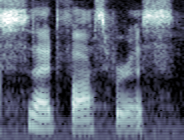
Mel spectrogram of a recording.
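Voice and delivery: ordinary delivery, nothing marked

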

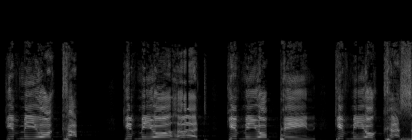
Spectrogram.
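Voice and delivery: loud, high preaching cry to the church; full-force preaching. Acted. Pastor to congregation, loud high preaching cry. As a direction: pour it out like a revival preacher.

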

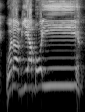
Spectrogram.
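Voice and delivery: loud, high hype greeting; hype shout. Real, not acted. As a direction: belt it out like a hype man. Greeting Timmy with a hype call.

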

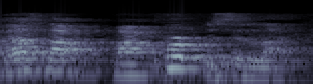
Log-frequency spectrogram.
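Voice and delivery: ordinary talk

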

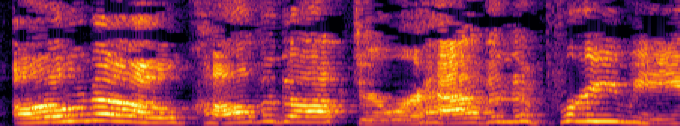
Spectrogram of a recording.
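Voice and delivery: high, loud mock alarm; teasing, hammed-up cry for a doctor; mocking husband's reaction. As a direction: overplay a husband's fake panic. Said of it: "this is Brock's reaction".

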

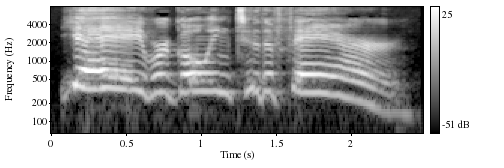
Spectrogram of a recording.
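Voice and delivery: loud, high-pitched cheer; excited exclamation. Shown as a demonstration. Teacher models strong emotion about going to the fair, excited. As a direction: whoop it out, thrilled, stretching the words. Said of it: "That would be an exclamation mark".

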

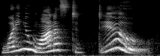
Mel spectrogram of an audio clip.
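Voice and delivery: put-on high, loud young cousin's question; piping up. A narrator's reading. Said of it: "Danny piped up first".

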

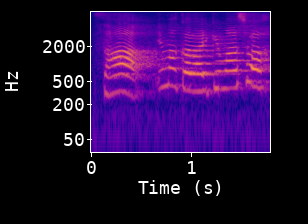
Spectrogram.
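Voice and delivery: rally everyone to go right now; strong invitation. Shown as a demonstration. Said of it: "Mời rủ mạnh mẽ nào".

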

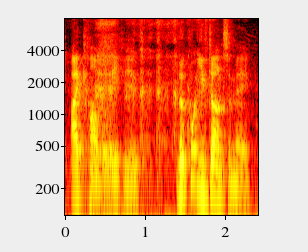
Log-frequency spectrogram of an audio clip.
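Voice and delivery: ordinary talk, nothing marked

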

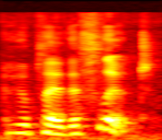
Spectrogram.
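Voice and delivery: usual speaking voice

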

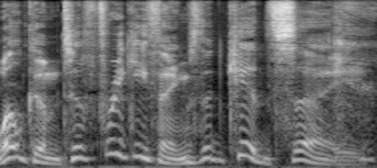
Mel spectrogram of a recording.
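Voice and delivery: hammed-up segment intro; mock show host. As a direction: present it like a spooky TV show. Announcing a segment title.

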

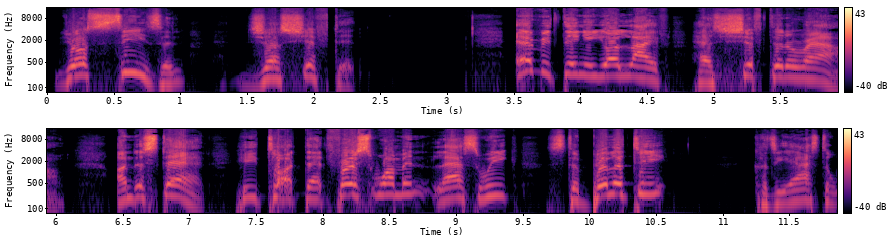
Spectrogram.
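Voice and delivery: normal talking voice

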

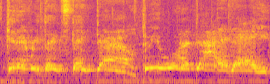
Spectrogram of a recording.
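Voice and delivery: Scoutmasters yelling. Retold or imitated. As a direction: bellow orders at the kids. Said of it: "Scoutmasters are yelling at us".

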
